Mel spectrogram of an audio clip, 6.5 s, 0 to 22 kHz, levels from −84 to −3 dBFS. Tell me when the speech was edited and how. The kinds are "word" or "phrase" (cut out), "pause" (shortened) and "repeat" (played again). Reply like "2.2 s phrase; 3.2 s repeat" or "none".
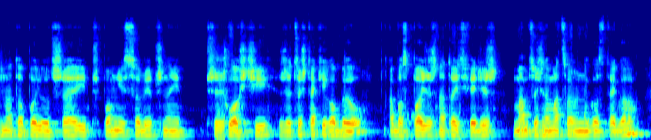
none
